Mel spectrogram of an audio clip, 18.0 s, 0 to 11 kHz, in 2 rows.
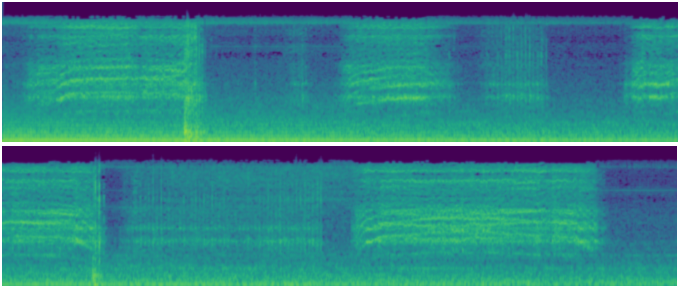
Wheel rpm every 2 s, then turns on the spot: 50, 110, 50, 30, 80, 50, 40, 150, 70.
6-8 10-12 16-18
